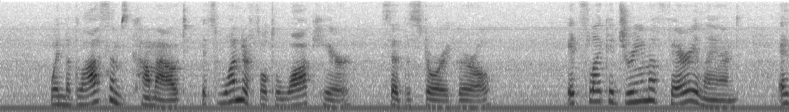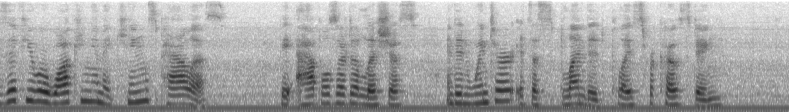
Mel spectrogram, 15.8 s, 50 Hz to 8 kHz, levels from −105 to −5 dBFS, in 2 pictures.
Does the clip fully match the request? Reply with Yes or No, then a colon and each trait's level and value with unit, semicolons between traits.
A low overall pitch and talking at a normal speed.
No: medium, 170 Hz; average, 160 wpm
